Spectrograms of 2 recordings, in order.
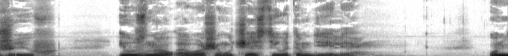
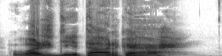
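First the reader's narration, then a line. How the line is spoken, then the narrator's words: Shouting. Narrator (Russian): закричал я, обращаясь ко всему совету и перебивая Талхаджуса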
